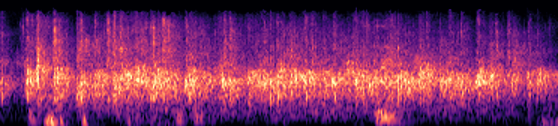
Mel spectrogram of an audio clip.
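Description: Sustained applause from a conference session audience welcoming author Ben Reiter, a dense, steady wash of many hands clapping at an even loudness for several seconds, with a brief burst of voices near the start.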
